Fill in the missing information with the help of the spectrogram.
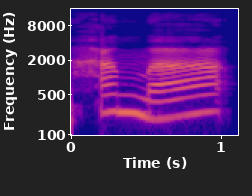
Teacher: हम्माला, मीम के ऊपर मीम मुशद्दद है तो यहाँ पे गुन्ना करेंगे। हम्मा, और मीम के बाद अलिफ मद्दा होने की वजह से मीम को थोड़ा-सा खींच के भी पढ़ेंगे। गुन्ना के साथ-साथ थोड़ा-सा खींच के पढ़ेंगे।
